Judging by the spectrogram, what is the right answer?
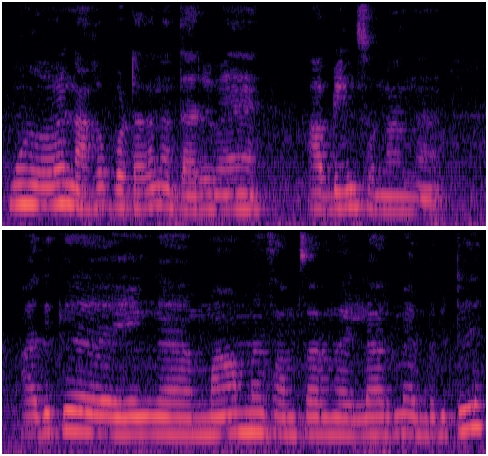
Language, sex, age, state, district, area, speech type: Tamil, female, 45-60, Tamil Nadu, Madurai, urban, spontaneous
